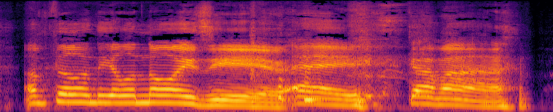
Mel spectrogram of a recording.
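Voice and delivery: put-on Brooklyn accent. Joking with the others about Illinois: put-on Brooklyn accent. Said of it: "this kind of Brooklyn accent that y'all just did".

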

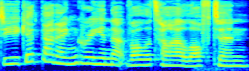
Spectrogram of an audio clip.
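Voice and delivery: calm, soothing life-coach voice. Retelling what Marianne said to you, imitating Marianne's calm coach voice. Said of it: "In her calm life coachy sort of voice".

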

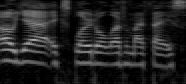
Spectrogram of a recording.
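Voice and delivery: ordinary talk

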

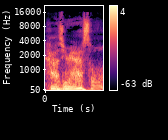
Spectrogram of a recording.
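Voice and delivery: low, hushed half-whisper, stage whisper, close. Acting out what a woman half-whispered into your ear during a hug, imitating a half-whisper. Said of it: "she whispers into my ear".

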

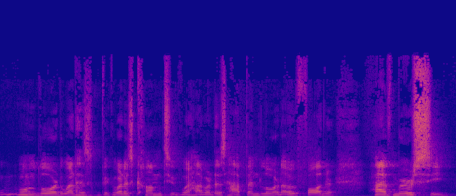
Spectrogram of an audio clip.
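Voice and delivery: aching, pleading cry. Retelling Moses on his face before God: imitating Moses crying out to God. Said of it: "he starts crying out".

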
